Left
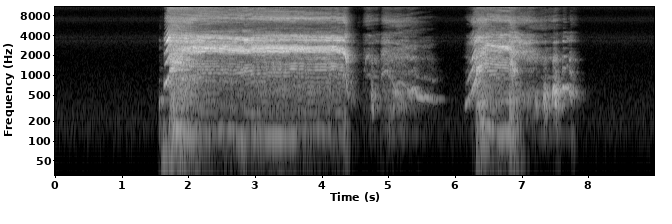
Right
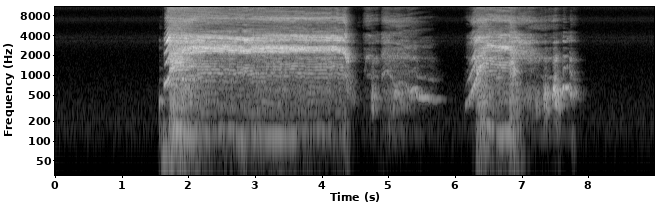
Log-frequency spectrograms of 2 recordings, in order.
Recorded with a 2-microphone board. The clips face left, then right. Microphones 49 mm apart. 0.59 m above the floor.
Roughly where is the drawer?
I don't hear a drawer.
